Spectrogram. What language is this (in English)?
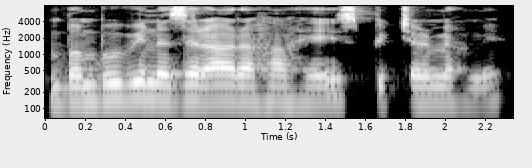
Hindi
